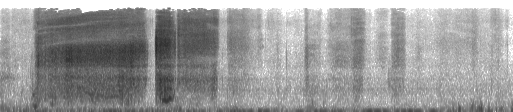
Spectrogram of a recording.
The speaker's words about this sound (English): Sorry, everybody. I got to blow my nose here.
